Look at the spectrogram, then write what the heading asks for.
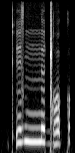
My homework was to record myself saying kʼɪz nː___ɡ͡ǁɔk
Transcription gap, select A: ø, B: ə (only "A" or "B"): B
